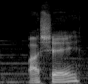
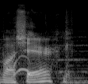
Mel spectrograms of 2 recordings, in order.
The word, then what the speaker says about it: Vash: some investiga yesterday regarding the name Vash Vash not vasher I already forgot how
